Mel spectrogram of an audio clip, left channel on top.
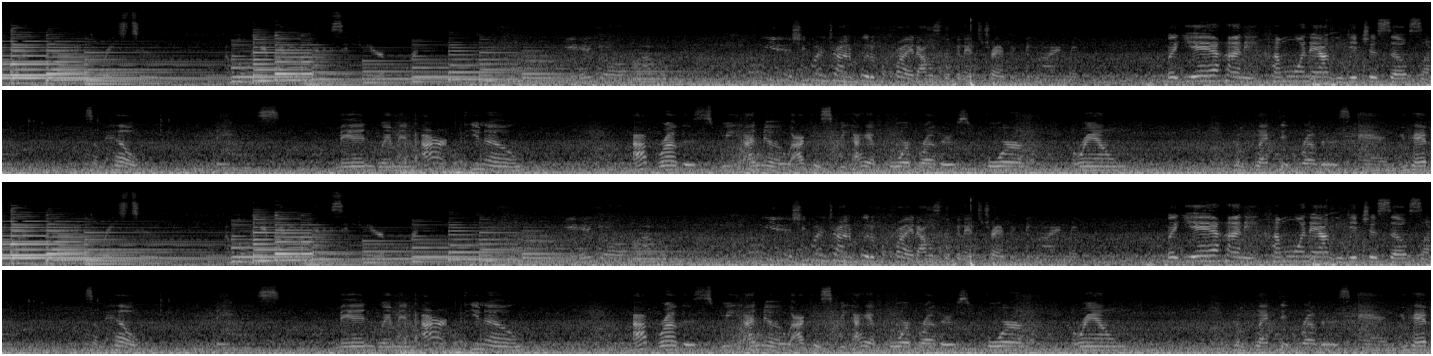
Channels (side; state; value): both; identical; correlation 1.00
